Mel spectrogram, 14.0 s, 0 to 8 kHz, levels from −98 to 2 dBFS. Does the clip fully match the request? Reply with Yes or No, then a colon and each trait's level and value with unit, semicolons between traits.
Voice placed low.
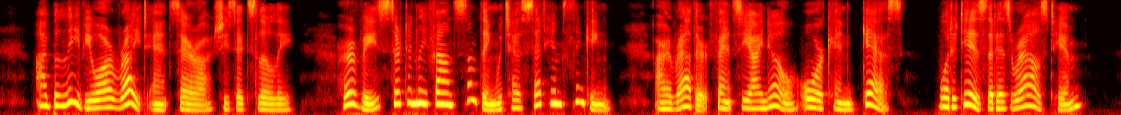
No: high, 200 Hz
